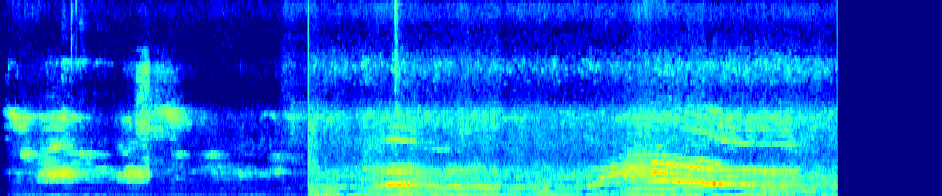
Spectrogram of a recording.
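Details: Domestic cat giving drawn-out meows, a few rising then falling in long wavering cries, over a low rumbling background; short quieter sounds come first, then the calls run for about four seconds before cutting off.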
